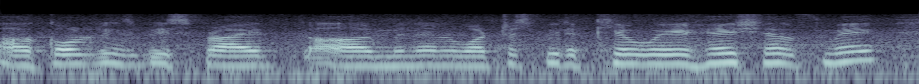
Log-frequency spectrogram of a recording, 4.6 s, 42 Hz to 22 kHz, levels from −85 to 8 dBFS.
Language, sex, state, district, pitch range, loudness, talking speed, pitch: Hindi, male, Maharashtra, Mumbai Suburban, 170-200 Hz, -16 LUFS, 130 wpm, 185 Hz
